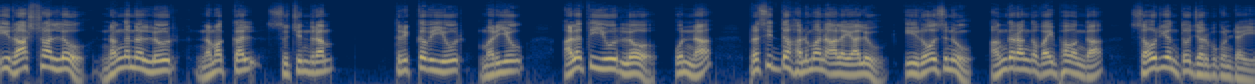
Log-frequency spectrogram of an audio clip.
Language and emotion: Telugu, neutral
